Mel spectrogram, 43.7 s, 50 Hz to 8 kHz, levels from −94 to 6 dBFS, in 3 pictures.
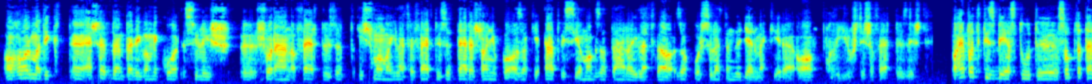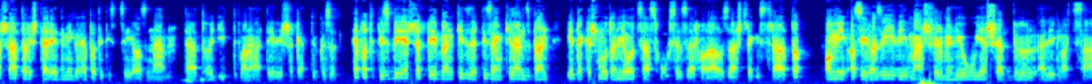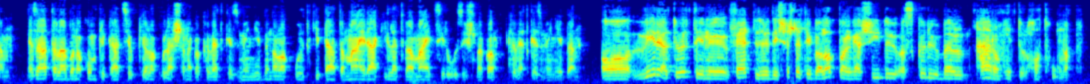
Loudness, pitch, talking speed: -26 LUFS, 395 Hz, 145 wpm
